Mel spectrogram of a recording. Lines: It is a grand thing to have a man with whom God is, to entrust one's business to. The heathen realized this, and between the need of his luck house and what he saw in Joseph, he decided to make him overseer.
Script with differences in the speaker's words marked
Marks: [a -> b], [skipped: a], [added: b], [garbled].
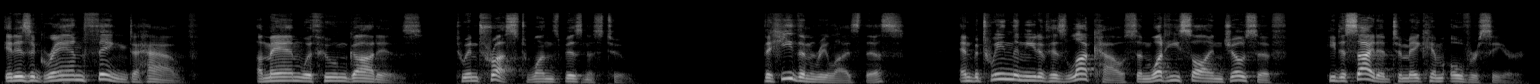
It is a grand thing to have a man with whom God is, to entrust one's business to. The heathen realized this, and between the need of his luck house and what he saw in Joseph, he decided to make him overseer.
